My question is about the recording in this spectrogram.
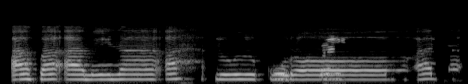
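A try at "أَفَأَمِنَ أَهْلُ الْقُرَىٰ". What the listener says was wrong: A, fa, a, mi, na, a itu sama ya, satu harokat semua tuh. Jadi jangan dipanjangin nanya. Afa amina ahlul, afa amina ahlul, sama. Diperhatikan lagi yang di afa amina ahlul. Itu jangan berhenti tuh dinanya. Afa amina ahlul.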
